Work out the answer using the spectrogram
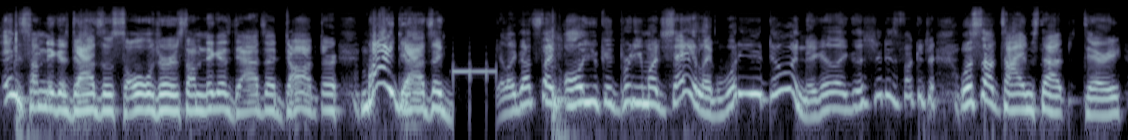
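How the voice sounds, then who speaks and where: Mocking young man, lively high voice. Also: creaky, dry recording. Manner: mocking, swears a lot. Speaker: streamer clip being reacted to. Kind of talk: casual profane rant.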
